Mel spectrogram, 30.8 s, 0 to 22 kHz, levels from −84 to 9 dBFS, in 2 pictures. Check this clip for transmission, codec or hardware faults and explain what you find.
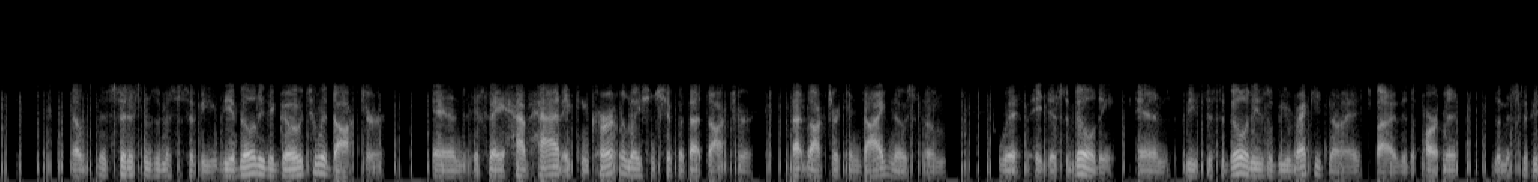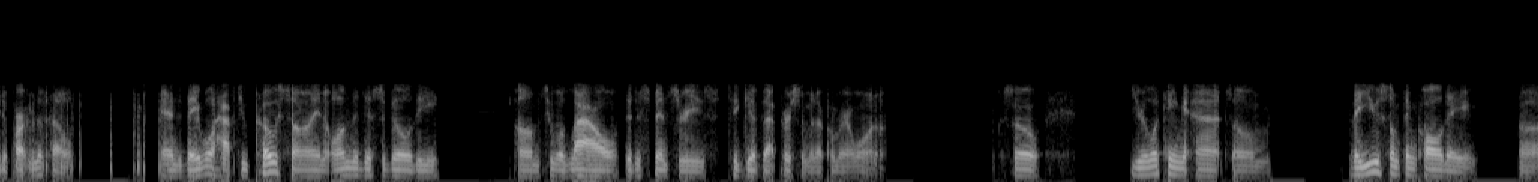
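Two problems here: a heavily degraded low-bitrate codec across the whole clip, and a long run of clicks over the first half.

The RealAudio 14.4 codec is present throughout. It's an 8 kbit/s speech coder built for dial-up, and it works in a phone-style band of roughly 150 Hz to 3.4 kHz, with nothing above about 3.7 kHz. At that bitrate it can only keep a crude model of the speech, so the damage is heavy: the speech sounds muffled and gargly, with a watery, smeared quality and no sibilance or air at the top.

The train of clicks runs from about 0.02 s to 16.99 s and ends just before "and they will have". There are a couple of hundred of them, arriving at nearly 11 per second but at an uneven pace. They're all much the same shape and peak a few dB above the speech, so they tick and pop over it and through the pauses. 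The likely cause is interference from nearby equipment or a faulty connection or power supply injecting pulses.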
